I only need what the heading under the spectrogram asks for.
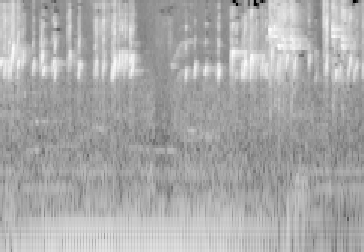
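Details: European goldfinch song meant to stimulate other birds to sing: bursts of quick high twittering and liquid trills, a brief pause near the middle, then a brighter, fuller tinkling phrase, over a steady low rumble.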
